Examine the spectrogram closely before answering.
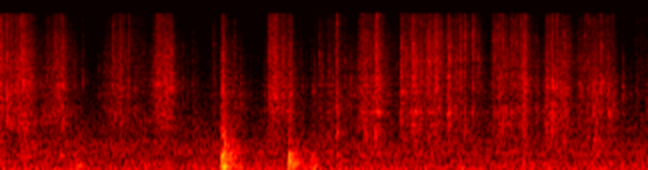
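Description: Clear plastic record sleeve crinkling and rustling as a vinyl LP jacket is handled inside it, with two short soft thuds about a second and a half in.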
